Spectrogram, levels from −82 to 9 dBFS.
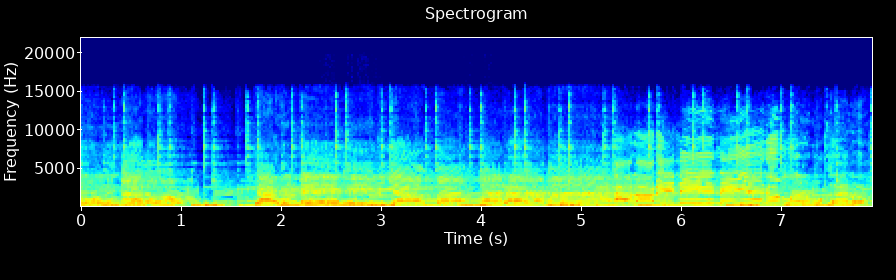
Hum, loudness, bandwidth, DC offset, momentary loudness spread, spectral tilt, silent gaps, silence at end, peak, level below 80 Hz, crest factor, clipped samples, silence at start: none; -18 LUFS; 16 kHz; under 0.1%; 4 LU; -4.5 dB/octave; none; 0 s; -4 dBFS; -30 dBFS; 14 dB; under 0.1%; 0 s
